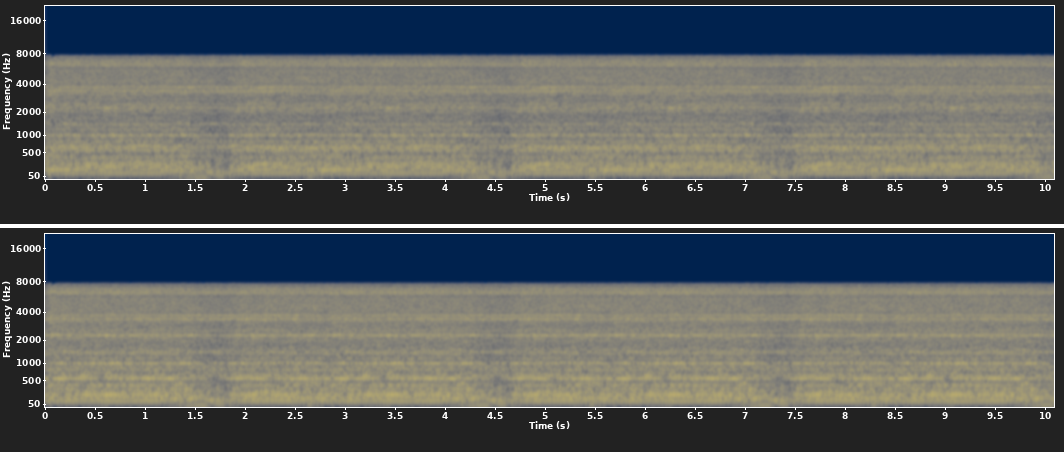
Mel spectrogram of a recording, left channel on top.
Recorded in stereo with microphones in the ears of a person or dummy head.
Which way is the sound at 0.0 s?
20° left (ahead or behind).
